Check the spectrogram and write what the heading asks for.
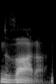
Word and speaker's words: Nevada: Nevada, am I saying that right? Nevada? – I think it's Nevada.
